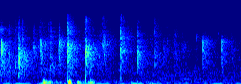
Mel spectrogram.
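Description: A scattered round of applause from a small crowd for the fathers called up to the stage: many overlapping claps at an uneven rhythm, fairly soft, strongest in the first second and a half, then thinning out with no talking.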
